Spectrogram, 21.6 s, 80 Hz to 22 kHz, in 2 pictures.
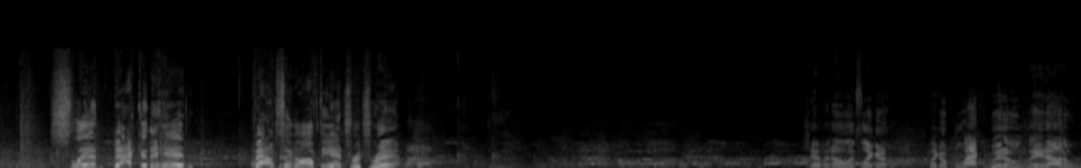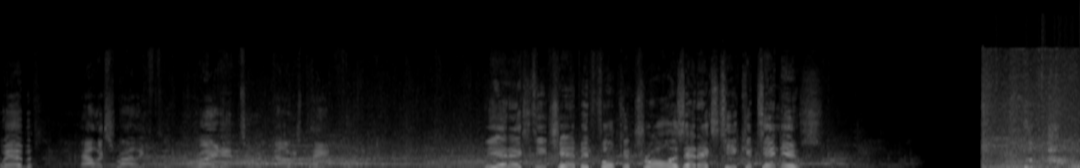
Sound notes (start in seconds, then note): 14.8 cheers & applause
